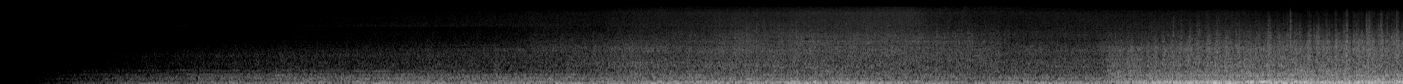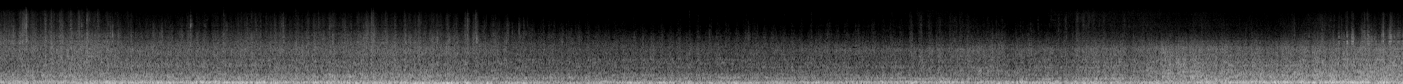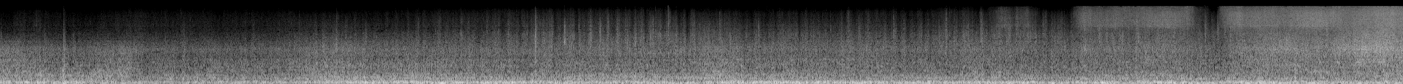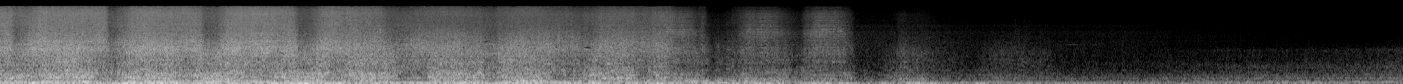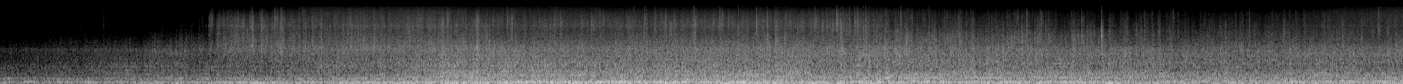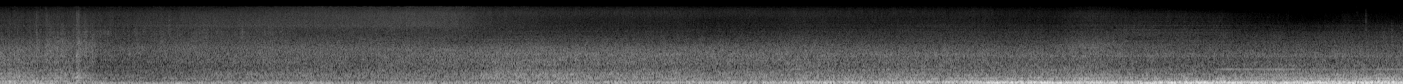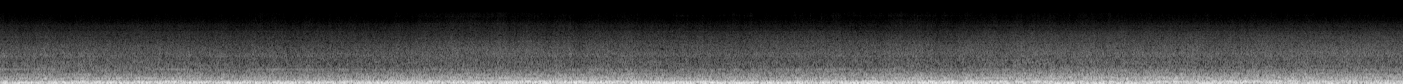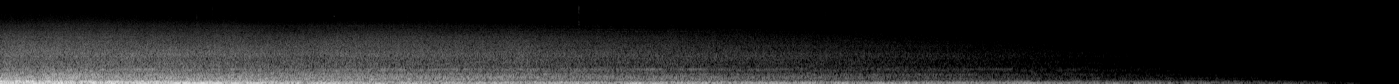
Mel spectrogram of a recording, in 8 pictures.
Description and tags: Morphagene Carwash Reel
Every carwash is a little noise show!
This recording was made with a Zoom H6 (Mid-Side capsule installed) and captures the sounds of an automated carwash in action. Jets of water, rotating brushes and blasts of hot air are all included in this Morphagene-formatted Reel.
Have fun, and happy patching!
carwash, field-recording, Morphagene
